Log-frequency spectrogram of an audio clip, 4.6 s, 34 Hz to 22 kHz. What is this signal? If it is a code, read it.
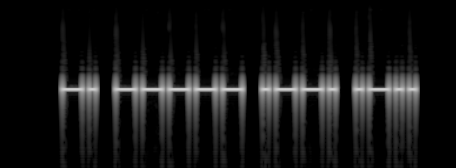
Morse code, heard as a keyed tone, about 18 wpm, 700 Hz. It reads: N0PL
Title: Speed Racing - USA 1x2 Call Signs 15wpm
